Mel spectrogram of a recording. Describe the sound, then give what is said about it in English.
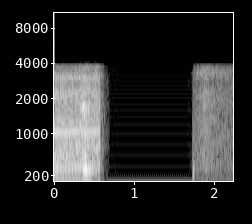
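A steady mechanical hum from a radio's cooling fan, kicked on as the radio gets warm, drones for half a second, cuts off abruptly into silence, then returns more faintly after a short gap with a click. “Yeah, you got a big humming sound in the background, but yes, I can understand you. Yeah, I imagine that the fan on my radio is kicked on.”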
